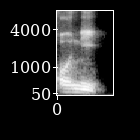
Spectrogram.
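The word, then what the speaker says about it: עני: Alors, on s'est écrit avec un vav, c'est écrit sans vav. Lechem Oni, on le prononce Oni.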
